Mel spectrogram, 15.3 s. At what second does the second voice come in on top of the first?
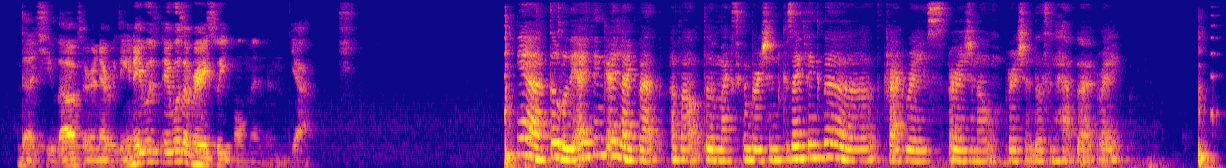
none

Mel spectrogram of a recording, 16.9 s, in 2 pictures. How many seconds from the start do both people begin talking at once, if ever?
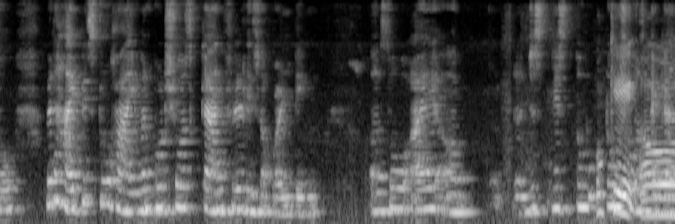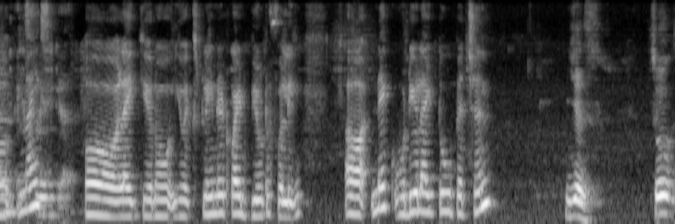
7.5 s

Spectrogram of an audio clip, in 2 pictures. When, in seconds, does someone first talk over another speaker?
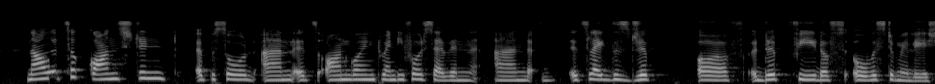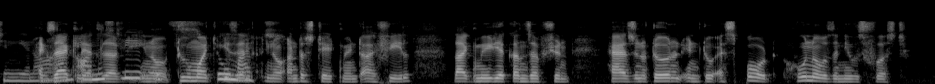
9.7 s

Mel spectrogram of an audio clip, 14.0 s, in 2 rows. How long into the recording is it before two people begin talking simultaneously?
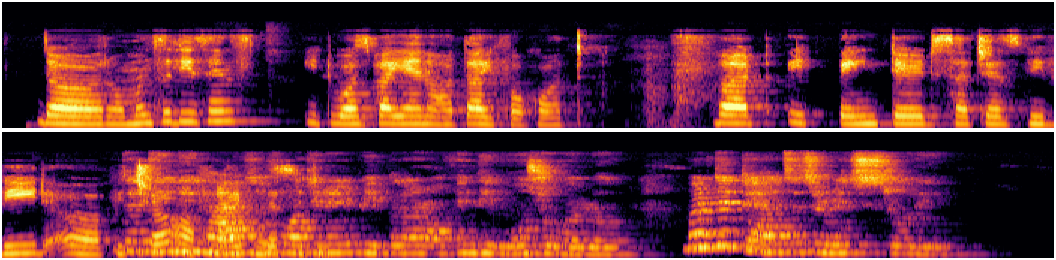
7.7 s

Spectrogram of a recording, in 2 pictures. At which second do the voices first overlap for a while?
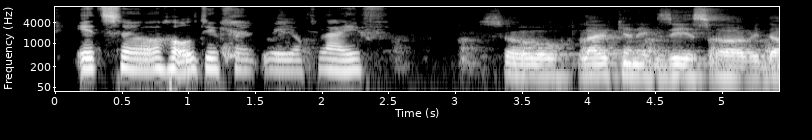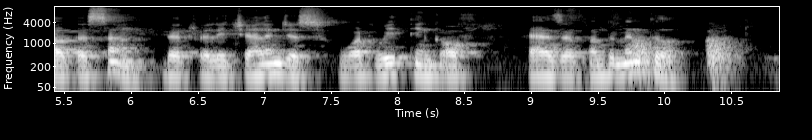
none

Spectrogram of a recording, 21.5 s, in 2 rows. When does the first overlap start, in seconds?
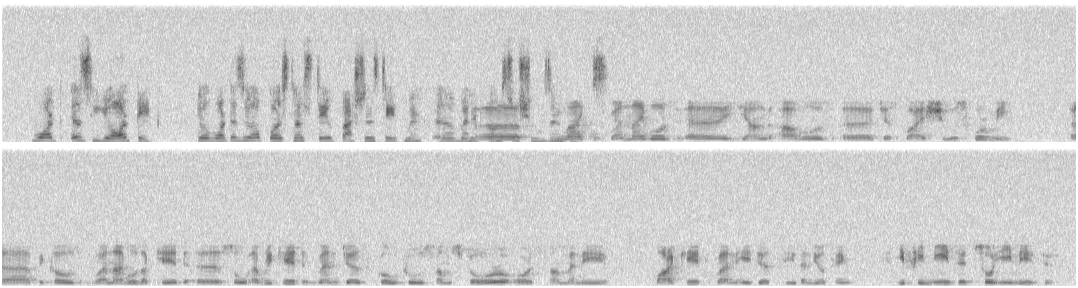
4.7 s

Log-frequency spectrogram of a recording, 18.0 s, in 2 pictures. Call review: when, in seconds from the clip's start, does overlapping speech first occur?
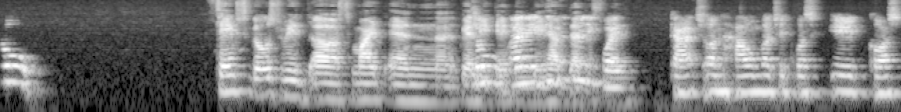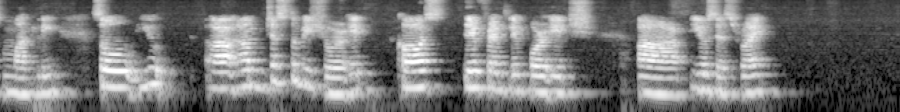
4.7 s

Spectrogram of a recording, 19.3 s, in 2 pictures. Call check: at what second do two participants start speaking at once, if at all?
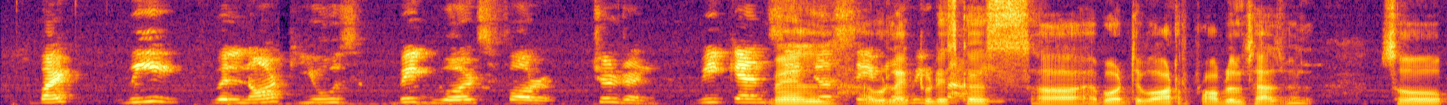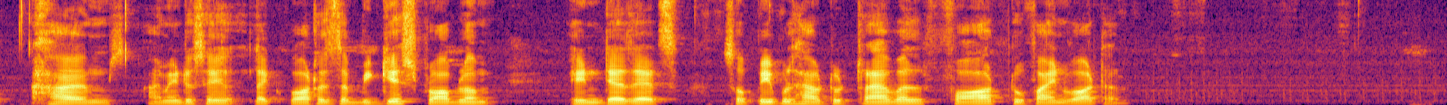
5.1 s

